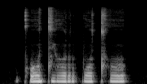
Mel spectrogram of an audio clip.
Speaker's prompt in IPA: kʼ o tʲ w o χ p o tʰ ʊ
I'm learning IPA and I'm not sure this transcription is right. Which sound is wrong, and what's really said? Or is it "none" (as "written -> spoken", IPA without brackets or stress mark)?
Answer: χ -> r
